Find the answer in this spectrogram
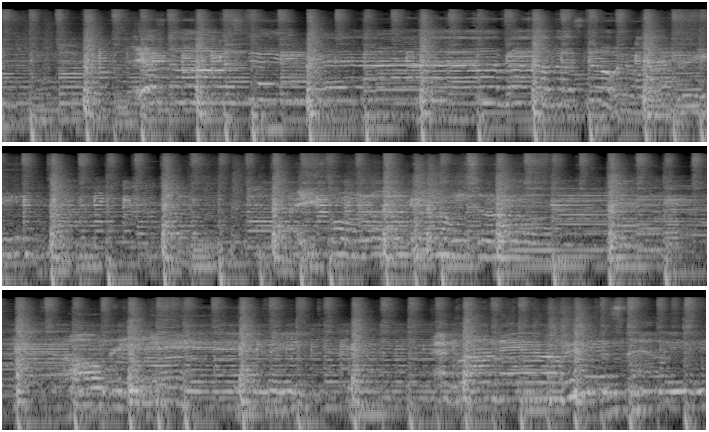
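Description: Live country band playing with a steady drum beat, acoustic and electric guitars, bass and a bowed fiddle carrying a melodic lead line between sung verses.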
